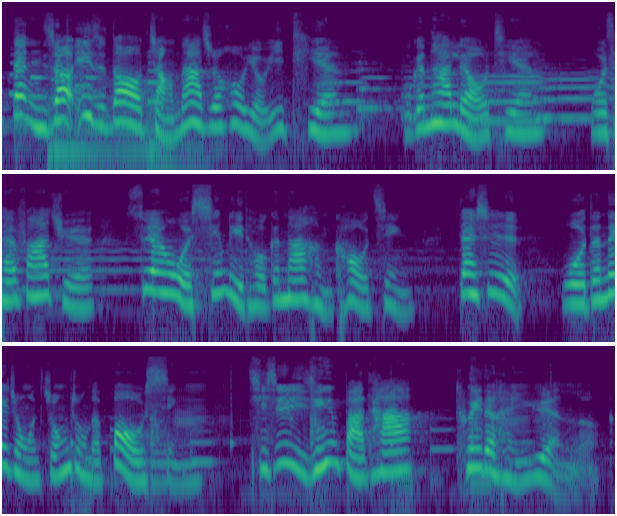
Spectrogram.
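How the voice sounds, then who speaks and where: A woman speaks candidly on a talk show, her voice a little high for a woman. She leaps into sharp, high bursts when she re-enacts her own anger, and clear music plays behind her. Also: expressive, normal speed. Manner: candid, acts out quoted outbursts with sudden high bursts and laughs. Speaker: guest. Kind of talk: emotional personal storytelling on a talk show.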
